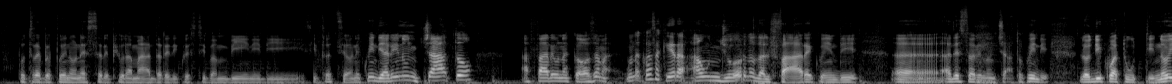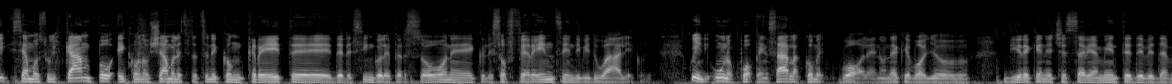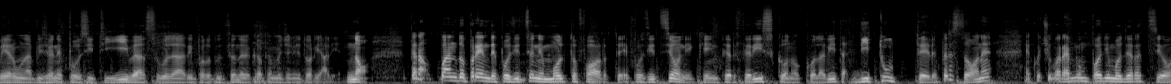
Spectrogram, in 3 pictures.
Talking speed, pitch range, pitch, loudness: 175 wpm, 100-135 Hz, 110 Hz, -26 LUFS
